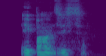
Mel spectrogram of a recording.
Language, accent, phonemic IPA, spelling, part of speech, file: French, Canada, /e.pɑ̃.dis/, épandisse, verb, LL-Q150 (fra)-épandisse.wav
- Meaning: first-person singular imperfect subjunctive of épandre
